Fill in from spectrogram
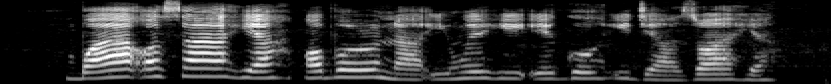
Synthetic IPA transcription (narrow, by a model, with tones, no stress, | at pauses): ɡ͡baː˨˦a˦ɔ˦sa˦a˦ɦja˦ɔ˦bʊ˦ɾʊ˦na˨i˨ŋʷe˦ɣi˦ʔe˦ɡo˦i˦d͡ʒe˨a˨zɔ˦a˦ɦja˦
